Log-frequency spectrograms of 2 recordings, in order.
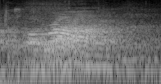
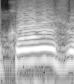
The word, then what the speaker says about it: Korah: Korah. – So in Hebrew it's Korah. We usually pronounce it Korah.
